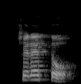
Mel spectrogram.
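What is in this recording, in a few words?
"ceratuk", Malay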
